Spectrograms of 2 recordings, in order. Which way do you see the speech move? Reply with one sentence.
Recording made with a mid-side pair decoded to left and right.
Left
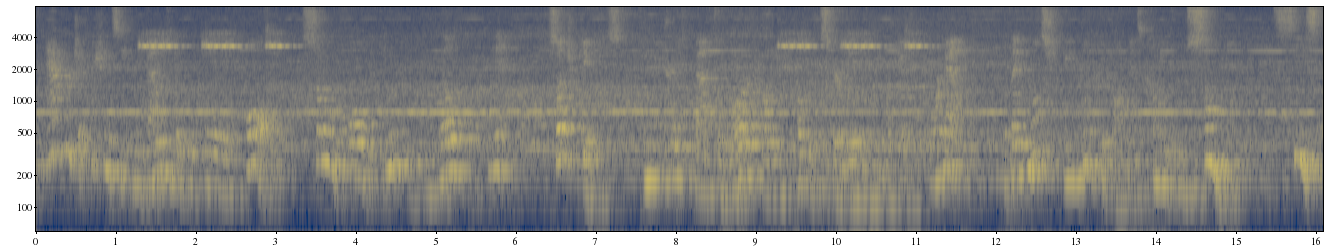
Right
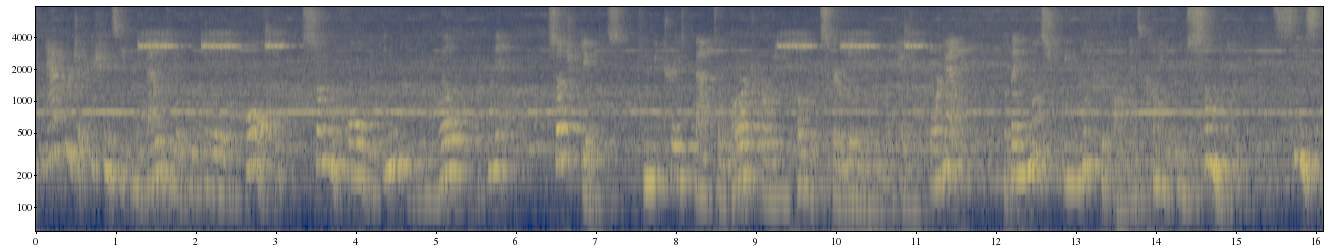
In this clip you hear the speech stay in one place.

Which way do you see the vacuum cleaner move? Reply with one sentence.
In this clip you hear the vacuum cleaner move from right to left and back again.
